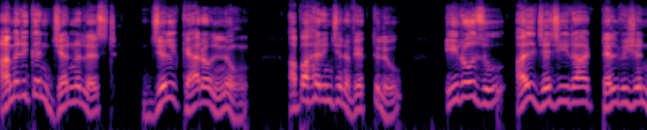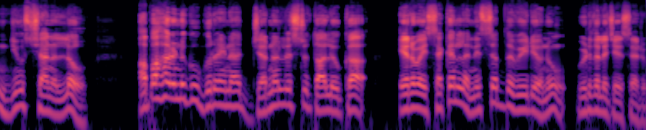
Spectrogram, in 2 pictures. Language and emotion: Telugu, neutral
